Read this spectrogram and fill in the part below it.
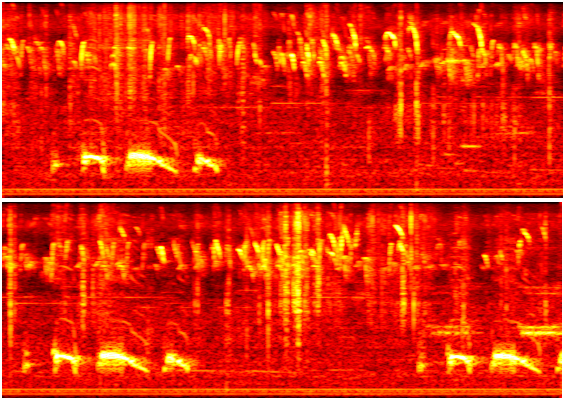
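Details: Local tekukur, the spotted dove, kept in a collection in Timika, Papua, Indonesia: three repeated phrases of short-long-short mellow coos, the long note gliding downward, with busy thin chirps from smaller birds behind.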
